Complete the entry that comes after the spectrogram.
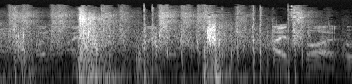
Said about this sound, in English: Oh, there's a new explosion.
